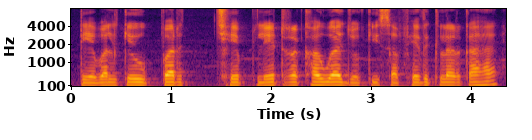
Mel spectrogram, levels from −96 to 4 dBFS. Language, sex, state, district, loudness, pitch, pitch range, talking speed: Hindi, male, Jharkhand, Ranchi, -18 LUFS, 120 Hz, 115-125 Hz, 195 wpm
